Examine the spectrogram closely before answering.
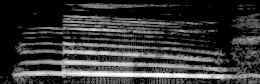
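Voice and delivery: loud, high, drawn-out moo; cow's moo. A narrator's reading. Cow celebrating after the thieves are caught, loud moo. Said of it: "the cow said".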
